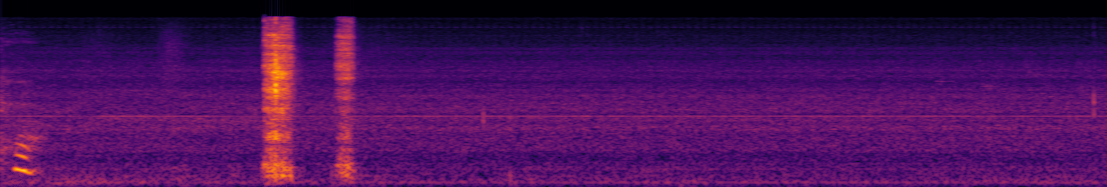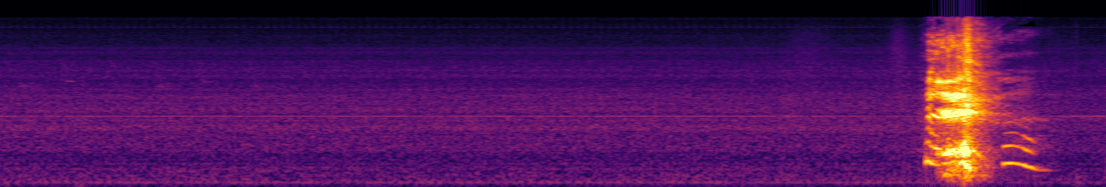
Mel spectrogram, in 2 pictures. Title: desperate, varied sneezes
